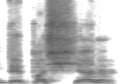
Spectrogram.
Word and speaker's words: Vipassana: What's the long A? Vipassana, right? It's the last syllable.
